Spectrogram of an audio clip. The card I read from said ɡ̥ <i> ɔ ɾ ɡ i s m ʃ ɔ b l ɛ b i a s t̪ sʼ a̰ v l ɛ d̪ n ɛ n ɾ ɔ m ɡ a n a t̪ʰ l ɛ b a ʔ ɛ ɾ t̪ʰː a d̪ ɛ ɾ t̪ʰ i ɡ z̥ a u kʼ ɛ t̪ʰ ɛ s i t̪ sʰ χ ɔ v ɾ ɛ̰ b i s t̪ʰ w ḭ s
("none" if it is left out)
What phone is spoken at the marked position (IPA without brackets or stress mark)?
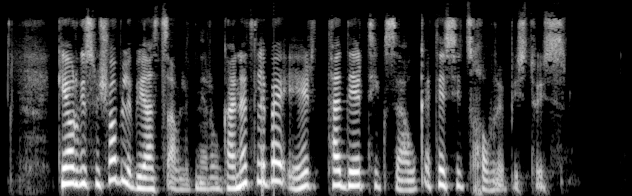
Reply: ɛ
